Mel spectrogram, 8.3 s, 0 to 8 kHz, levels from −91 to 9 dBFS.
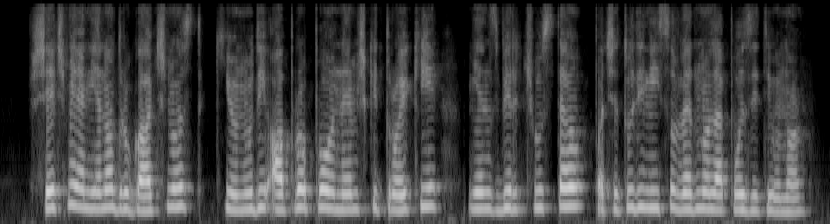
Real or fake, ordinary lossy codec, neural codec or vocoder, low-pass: fake; none; codec, 16 kHz, 4 kbps, FreqCodec, smaller model; 7.2 kHz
